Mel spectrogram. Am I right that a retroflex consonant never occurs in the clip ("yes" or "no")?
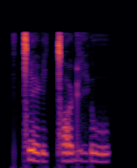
no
